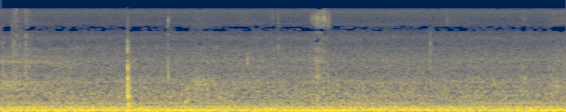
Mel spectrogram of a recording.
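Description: Steady low background rumble, with a sharp click a little over a second in and a brief hiss about three seconds in.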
